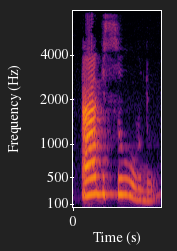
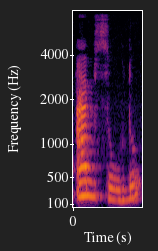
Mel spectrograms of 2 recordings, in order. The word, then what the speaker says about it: absurdo: Na palavra absurdo, eu também pronuncio um som de I, absurdo, mas não tem.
